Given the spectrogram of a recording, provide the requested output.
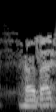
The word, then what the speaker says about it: Højbjerg: Um, I'm going to get the pronunciation wrong, but it's Huberg. – Oh, yeah, Huberg.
